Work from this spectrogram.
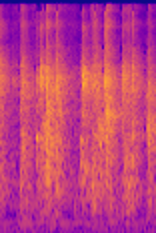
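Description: Church congregation clapping to acclaim Jesus, a close burst of many hands clapping in uneven waves over a low background hum.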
